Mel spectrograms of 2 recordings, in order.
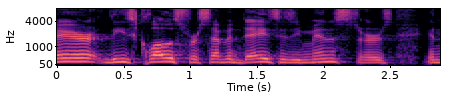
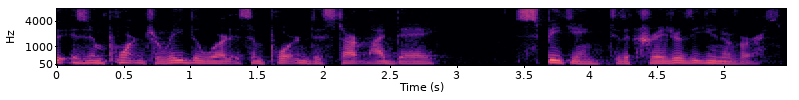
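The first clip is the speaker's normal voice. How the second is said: softer, lower, reflective preaching; quiet sermon; 5 semitones lower, 8 dB quieter than usual. Acted. Pastor sharing a morning memory with the church, softly. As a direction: bring it down and speak it gently.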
